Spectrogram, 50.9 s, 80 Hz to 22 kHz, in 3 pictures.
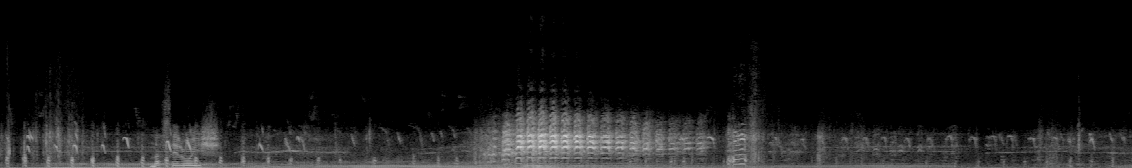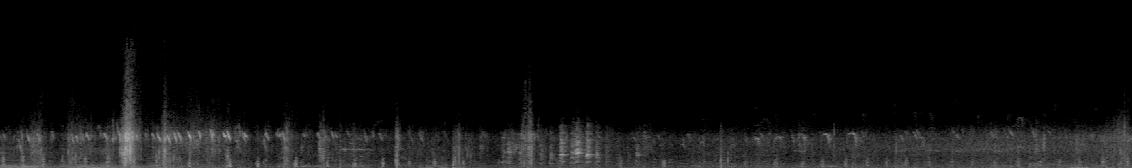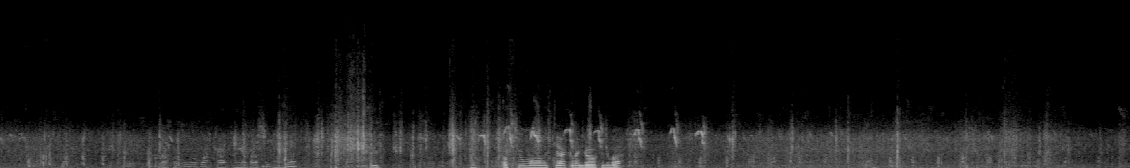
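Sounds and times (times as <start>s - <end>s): chicken drawn-out call: 0.0s - 20.5s
chickens clucking: 0.0s - 50.9s
chicks peeping: 0.0s - 50.9s.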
